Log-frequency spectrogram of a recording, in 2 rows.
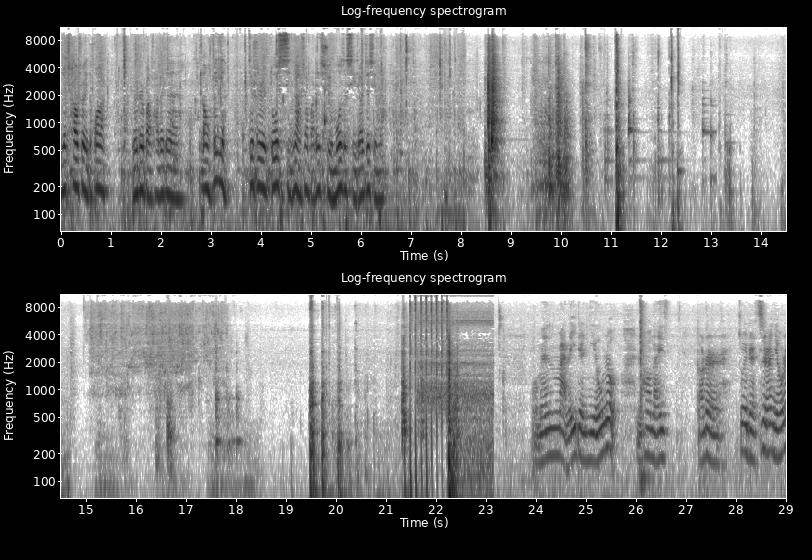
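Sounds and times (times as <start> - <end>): water sloshing and splashing: 0.0 - 8.1
water pouring into a pot: 14.9 - 18.1
gas stove igniter clicks: 21.5 - 23.1.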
